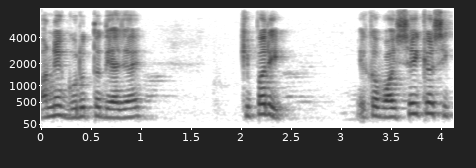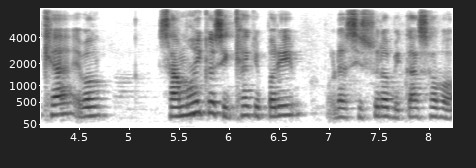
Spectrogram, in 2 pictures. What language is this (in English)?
Odia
